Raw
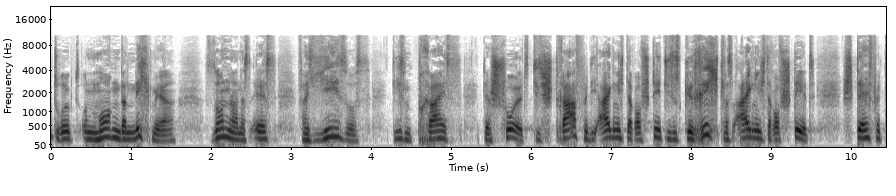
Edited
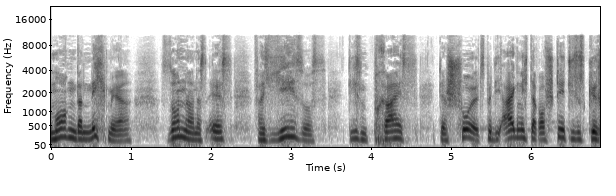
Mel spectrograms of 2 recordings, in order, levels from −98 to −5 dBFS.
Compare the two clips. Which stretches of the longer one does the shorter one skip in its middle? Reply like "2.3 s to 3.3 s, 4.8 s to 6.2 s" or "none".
6.0 s to 6.6 s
